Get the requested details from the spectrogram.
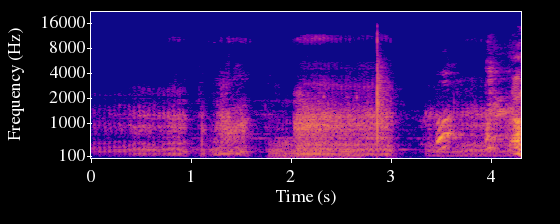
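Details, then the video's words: Boxer and Jack Russell Terrier growling during a tug of war over a penguin toy indoors; low rumbling growls in bursts with a woman talking over them. "Penguin Tug of War - Boxer Dog vs Jack Russel Terrier"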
